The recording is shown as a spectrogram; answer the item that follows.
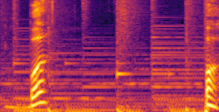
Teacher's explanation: Различаются эти звуки только участием голоса. Такие звуки образуют пары по глухости звонкости, и их называют парными.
